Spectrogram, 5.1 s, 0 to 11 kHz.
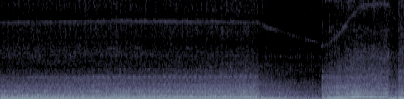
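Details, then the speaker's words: Dresser TD8E International Harvester bulldozer diesel just after fuel filter replacement settles into a low, steady idle with an even beat and no misfire or knock, without the earlier "helicopter" sound; the owner thinks the new filters fixed it. "Okay, I think the fuel filters fixed it. it would have been doing this the the helicopter sound already."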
